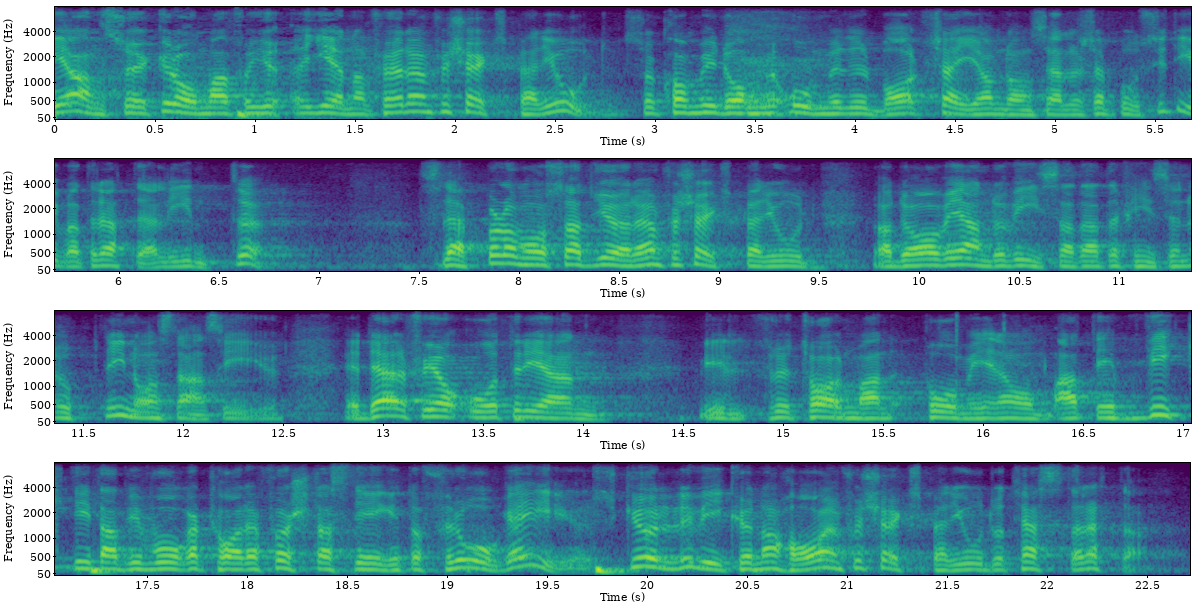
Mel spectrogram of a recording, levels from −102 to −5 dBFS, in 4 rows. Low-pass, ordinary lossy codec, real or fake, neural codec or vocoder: 7.2 kHz; Opus, 24 kbps; real; none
